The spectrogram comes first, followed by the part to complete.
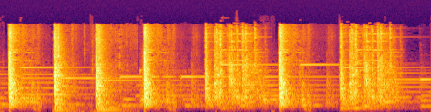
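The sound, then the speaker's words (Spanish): All the doors and the boot falling off a car on a road full of potholes: a series of about seven heavy metallic bangs and clatters at uneven intervals, each loud hit followed by a brief rattling, ringing tail. “Todas las puertas del coche se cayeron. Y el maletero también.”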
